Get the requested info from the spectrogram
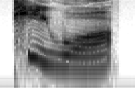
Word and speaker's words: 替我: 替我 The first part of that is what means on behalf of. It's pronounced with a falling tone.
